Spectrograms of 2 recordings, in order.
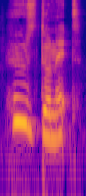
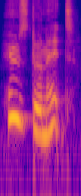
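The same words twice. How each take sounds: First: Loud demanding cry, stress on Who's; demanding fairy mother. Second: Louder and higher, stress on Who's; angrier repeat. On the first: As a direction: call out who did it, accusing. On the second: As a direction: shout it again, more insistent. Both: Acted.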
